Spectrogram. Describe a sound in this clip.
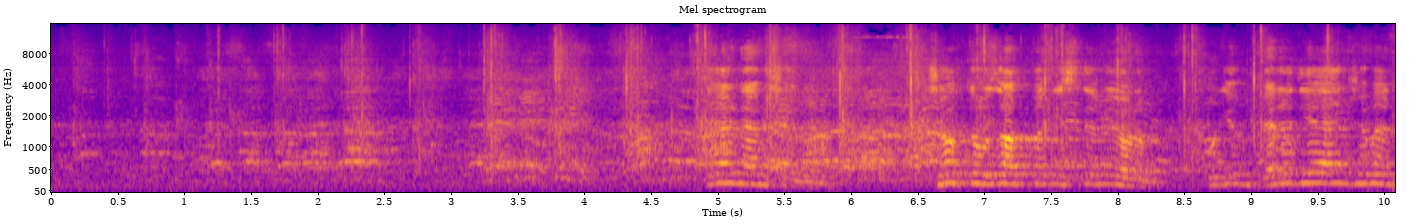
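An older man gives a speech into microphones, speaking forcefully and growing louder.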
